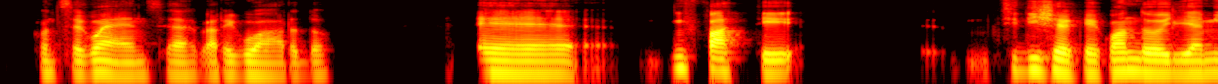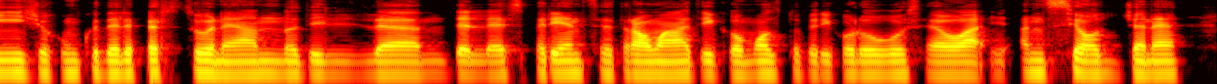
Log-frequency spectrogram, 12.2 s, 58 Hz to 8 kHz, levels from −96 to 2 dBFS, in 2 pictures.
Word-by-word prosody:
conseguenze 110 -2 -1
a 105 0 -2
riguardo. 105 0 -3 0.7
Ehm, 110 -2 +2 0.5
infatti, 130 -5 +4 0.6
uhm, - - -29 0.2
mhmm, - - -26
si - - -11
dice 125 -3 +5
che 115 +3 +1
quando 125 -2 +5
gli 115 +1 0
amici 115 0 0
o - - -6
comunque 115 +1 -7
delle 115 -1 +1
persone 115 -1 0
hanno 110 0 -1
dell 105 0 -9
ehm, 110 0 0
delle 110 0 -1
esperienze 115 +1 -3
traumatico 110 0 +1
molto 110 +1 -3
pericolose 110 0 -4
o 105 0 +4
a 105 -1 +4
e - - -18
ansiogene 110 -1 -1
110 Hz, 145 wpm, -25 LUFS, 110-115 Hz, 0.7 s, dice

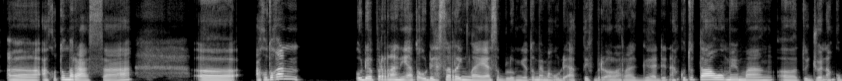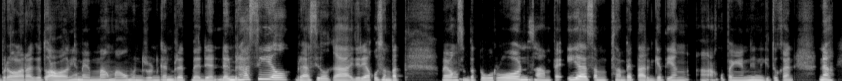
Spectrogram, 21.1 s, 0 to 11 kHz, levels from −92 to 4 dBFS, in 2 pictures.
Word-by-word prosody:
eee 190 -1 +2
aku 190 +2 -4
tuh 260 - 0
merasa 175 - +2 0.8
eee, 195 - +4 0.2
aku 205 +3 -2
tuh 280 - +3
kan 340 +3 +5 0.9
udah 220 -1 +4
pernah 225 +1 +2
nih, 215 - +2
atau 195 - -1
udah 205 +1 +1
seringlah 210 -2 +1
ya, 180 - +2
sebelumnya 175 -2 -5
itu 215 - -8
memang 195 -4 -2
udah 175 - -6
aktif 195 - -9
berolahraga 90 - -6
dan 165 - -7
aku 225 +4 -6
tuh 260 - -6
tahu 265 +1 +6
memang, 190 -5 0
eee, 180 -1 -4
tujuan 175 -1 -5
aku 215 -4 -7
berolahraga 170 -1 -2
itu - - +1
awalnya 175 +3 +2
memang 185 -1 -1
mau 175 +1 -3
menurunkan 180 +1 -2
berat 185 -2 -1
badan 170 -1 -2
dan 210 +2 +5
berhasil, 275 +2 +2
berhasil, 205 +1 -2
Kak. 175 -3 0
Jadi 170 - -1
aku 210 - -6
sempet, 190 -5 0 0.5
memang 190 0 0
sempet 185 -2 -5
turun 185 +7 +3
sampai 185 -5 -3
iya, 230 -1 +7
sem 195 -3 -3
sampai 185 +2 -2
target 185 -3 -3
yang 170 -4 -5
e 160 - -14
aku 235 +9 -9
pengenin, 170 +1 -2
gitu 165 -1 -7
kan. 150 -2 -4 0.3
Nah, 215 -2 +3
190 Hz, 170 wpm, -21 LUFS, 175-215 Hz, 0.9 s, iya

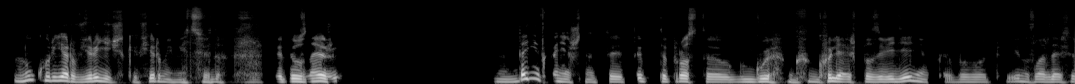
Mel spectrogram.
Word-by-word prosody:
Ну, 175 +9 -2
курьер 175 -6 +4
в - - -5
юридической 125 -6 0
фирме, 140 -1 -2
имеется 100 -5 -9
в - - -18
виду, 110 -3 -8 0.5
и 125 - 0
ты 140 +4 +3
узнаёшь 140 +1 +6
ы - - -4 1.6
Н 120 0 -6
да 235 - +8
нет, 260 -3 -2
конечно, 115 -5 -7
ты 120 -2 0
ты 150 -2 0
ты 135 - +1
просто 135 -2 +1
гурх 115 +3 0
гу 100 -4 -8
гуляешь 125 0 +2
по 125 - -2
заведению, 125 +4 +1
как 100 - -13
бы, 115 +1 -7
вот, 115 -1 -7 0.2
и 140 - -8
наслаждаешься 120 -2 -3
125 Hz, 165 wpm, -22 LUFS, 115-140 Hz, 1.6 s, да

